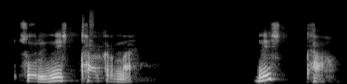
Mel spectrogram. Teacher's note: स हमारा कौन सा आ गया दंत्य, उसका क्या हो जाएगा मूर्धन्य हो जाएगा, और था का ठा हो जाएगा। निष्ठा करना है, निष्ठा, इस प्रकार बन जाएगा।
